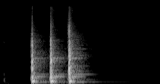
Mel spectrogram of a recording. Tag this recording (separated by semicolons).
3; Door; Knock; Knocking; Times; Wood; Wooden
